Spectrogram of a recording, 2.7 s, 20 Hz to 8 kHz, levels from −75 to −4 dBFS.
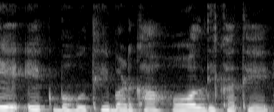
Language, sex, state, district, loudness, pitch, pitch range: Surgujia, female, Chhattisgarh, Sarguja, -16 LUFS, 200 Hz, 195-210 Hz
